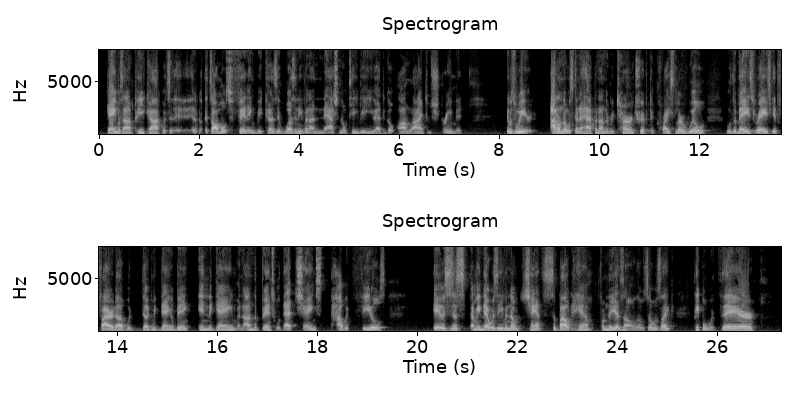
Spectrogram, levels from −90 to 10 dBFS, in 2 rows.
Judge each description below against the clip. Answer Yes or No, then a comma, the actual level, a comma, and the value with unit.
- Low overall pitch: Yes, low, 130 Hz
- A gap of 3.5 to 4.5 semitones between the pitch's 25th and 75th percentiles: No, average, 2.9 semitones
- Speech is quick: No, average, 190 wpm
